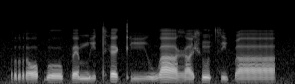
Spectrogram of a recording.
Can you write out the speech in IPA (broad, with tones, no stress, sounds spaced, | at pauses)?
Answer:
r ɔ˨˦ ɓ oː˨ p ɛ˨ m i˨ tʰ ɛ˦ kʼ iː˨ w aː˦˨ ɣ a˨ ʃ ũ˦˨ t͡s i˨ ɓ aː˦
